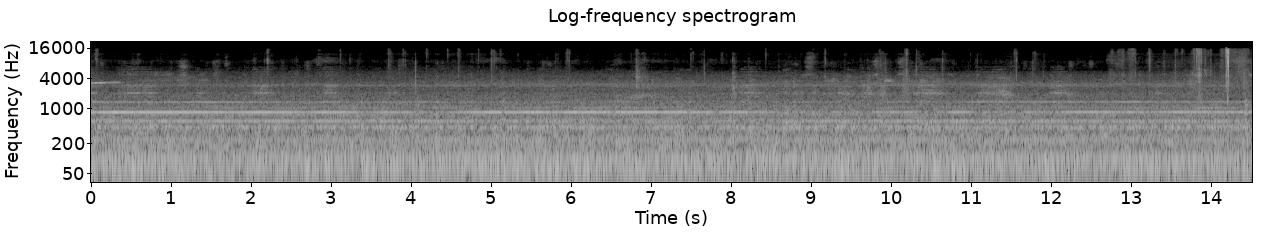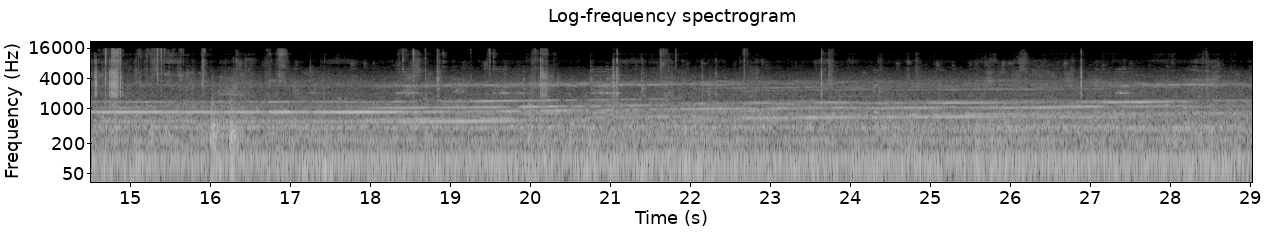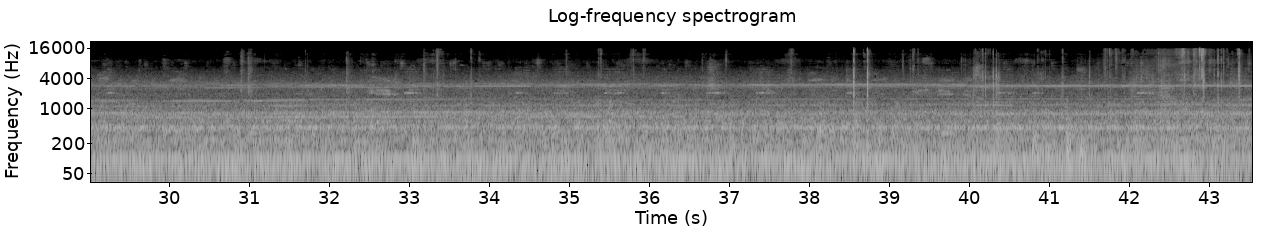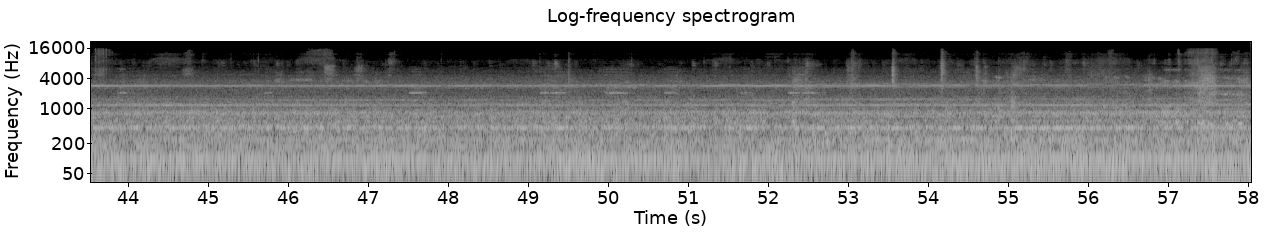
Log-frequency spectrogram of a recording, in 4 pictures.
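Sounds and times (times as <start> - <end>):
train wheels rumbling on rails: 0.4 - 43.6.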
